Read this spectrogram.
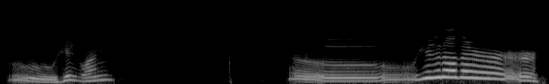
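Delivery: slow, high gleeful ooh; mock delight. Teacher showing students how to spot phrases, hammed-up glee. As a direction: play at finding treasure.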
